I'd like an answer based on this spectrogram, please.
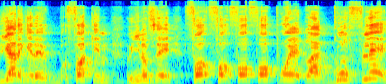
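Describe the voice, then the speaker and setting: A man speaks in a raised, projected voice. His tone is animated and his pace fairly quick. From Haiti. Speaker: vodou spiritual practitioner. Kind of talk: boastful vlog monologue. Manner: loud.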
